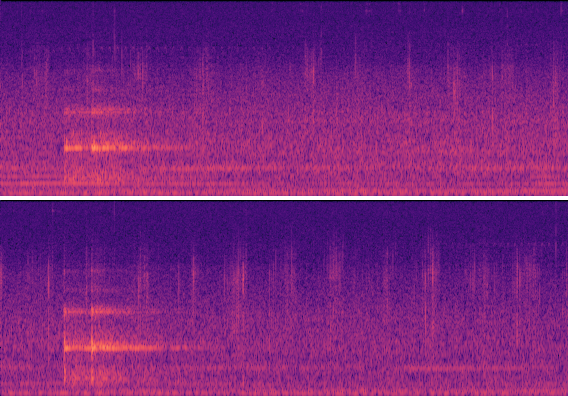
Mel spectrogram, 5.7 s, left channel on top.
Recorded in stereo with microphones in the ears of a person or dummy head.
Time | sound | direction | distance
0.6 | frying | 65° right (ahead or behind) | 2.5 m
